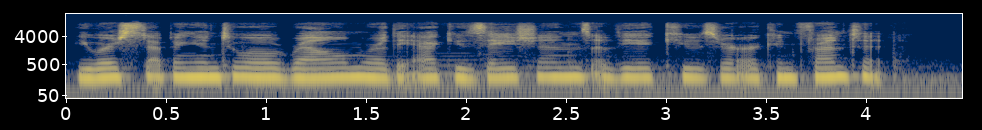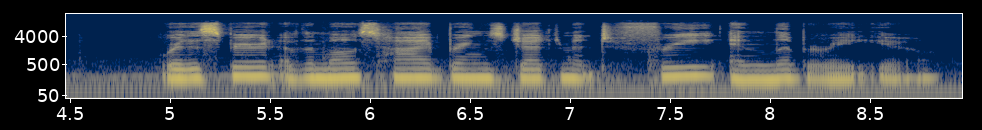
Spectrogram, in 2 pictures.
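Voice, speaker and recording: A woman reading a scripted guided meditation in a solemn, measured way, with deliberate phrasing. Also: fairly low pitch, level tone, gravelly, warm tone, low-quality recording. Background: background music.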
